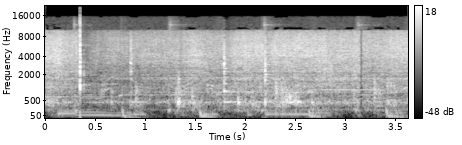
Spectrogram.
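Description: Ginger goes into onions sautéing in a pot for Bisaya bakareta, giving a steady, close sizzle with occasional stirring clatter throughout.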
